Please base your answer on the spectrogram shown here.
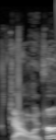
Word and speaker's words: Gallagher: And I just have to say, I grew up reading, okay, correct my pronunciation, the Gallagher Girl. Gallagher, yes. Yep.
